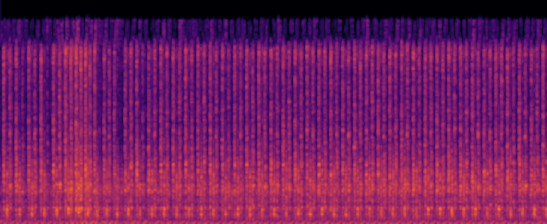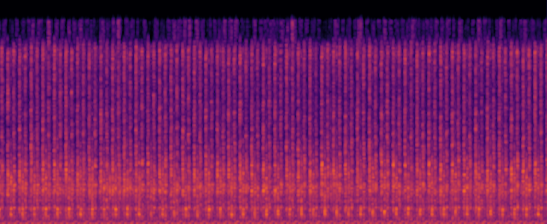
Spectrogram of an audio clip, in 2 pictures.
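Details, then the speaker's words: VW Beetle fed from a fuel bottle to the pump, after slightly off ignition timing was corrected: it catches after a brief crank and settles into a steady, even idle with no stumble; running properly. "all right it's running yes i'm super excited huge hurdle that we that i have behind me now"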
